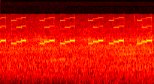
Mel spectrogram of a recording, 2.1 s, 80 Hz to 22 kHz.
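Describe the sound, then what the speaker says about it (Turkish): A quiet electronic beeping from a Spy 5000M motorcycle alarm remote pulses in a steady, rapid rhythm, faint and thin, warning that the alarm is not armed. "Şimdi kumandadan bizi uyarıyor."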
